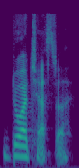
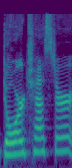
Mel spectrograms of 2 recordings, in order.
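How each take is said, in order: First: It is said in a local Boston accent. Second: It is said in a plain, non-local accent. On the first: The speaker calls it right. "it's Dorchester" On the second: The speaker calls it wrong. "But you don't say"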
